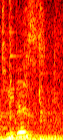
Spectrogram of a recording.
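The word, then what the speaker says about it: Tidus: and Final Fantasy X-2, Titus's name was never canonically pronounced. And the reason for that is that his name is Titus by default, but you could actually rename him. Waka here has finally given us a canon pronunciation.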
